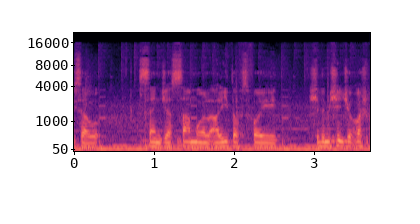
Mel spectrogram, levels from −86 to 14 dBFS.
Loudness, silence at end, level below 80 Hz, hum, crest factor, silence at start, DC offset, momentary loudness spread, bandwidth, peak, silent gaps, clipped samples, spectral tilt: -18 LUFS; 0 s; -26 dBFS; none; 14 dB; 0 s; under 0.1%; 9 LU; 16.5 kHz; -2 dBFS; none; under 0.1%; -5 dB/octave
